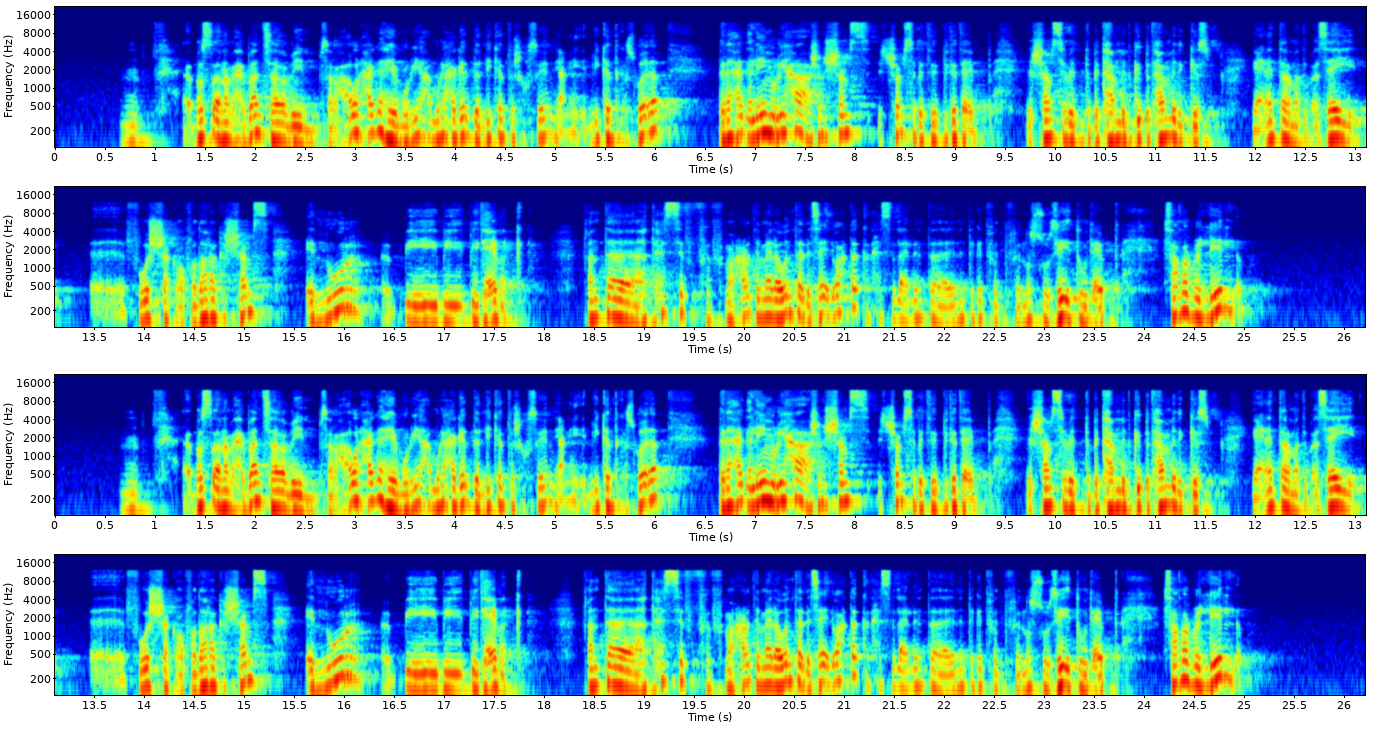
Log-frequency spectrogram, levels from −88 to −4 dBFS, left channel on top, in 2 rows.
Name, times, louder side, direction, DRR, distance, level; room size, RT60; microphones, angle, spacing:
voice 1, 0.7-6.4 6.6-13.0 13.5-17.6 18.2-25.0, right 1 dB, 20° right, 11 dB, 0.6 m, -22 dB
21.5 x 20.0 x 2.6 m, 0.75 s
head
